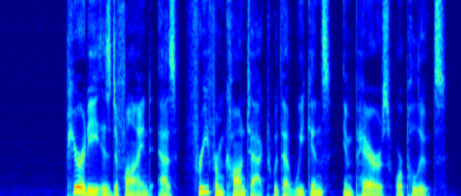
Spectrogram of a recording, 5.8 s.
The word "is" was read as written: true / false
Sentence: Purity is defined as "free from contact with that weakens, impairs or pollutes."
true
